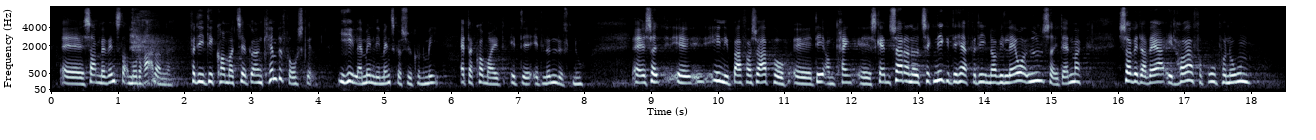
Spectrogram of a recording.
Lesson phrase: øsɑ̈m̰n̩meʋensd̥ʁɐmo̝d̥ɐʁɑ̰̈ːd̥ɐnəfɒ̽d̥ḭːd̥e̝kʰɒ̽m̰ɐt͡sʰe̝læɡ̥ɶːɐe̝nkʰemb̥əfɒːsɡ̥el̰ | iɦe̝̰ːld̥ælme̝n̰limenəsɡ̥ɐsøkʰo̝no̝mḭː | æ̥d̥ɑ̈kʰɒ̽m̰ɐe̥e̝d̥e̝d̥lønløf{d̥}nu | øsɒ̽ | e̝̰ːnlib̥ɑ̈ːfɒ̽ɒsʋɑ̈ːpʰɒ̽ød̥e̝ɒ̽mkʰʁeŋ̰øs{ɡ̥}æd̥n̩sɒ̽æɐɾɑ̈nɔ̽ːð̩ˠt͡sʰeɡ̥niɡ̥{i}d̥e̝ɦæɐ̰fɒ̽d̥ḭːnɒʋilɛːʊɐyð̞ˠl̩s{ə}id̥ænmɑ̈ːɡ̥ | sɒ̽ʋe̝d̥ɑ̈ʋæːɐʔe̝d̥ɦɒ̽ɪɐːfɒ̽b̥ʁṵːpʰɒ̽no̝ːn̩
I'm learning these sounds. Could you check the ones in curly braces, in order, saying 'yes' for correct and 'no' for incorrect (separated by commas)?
yes, yes, yes, no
